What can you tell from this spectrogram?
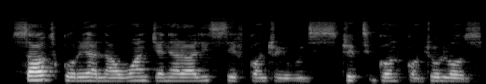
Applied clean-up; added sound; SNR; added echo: none; none; none; none.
